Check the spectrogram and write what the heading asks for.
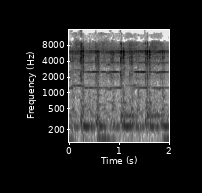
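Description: Bastar tribal folk music playing for a Gedi stilt dance. A low drum beats about twice a second under a quicker rhythmic clatter of sharp clicks, with a steady high tone held over it.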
